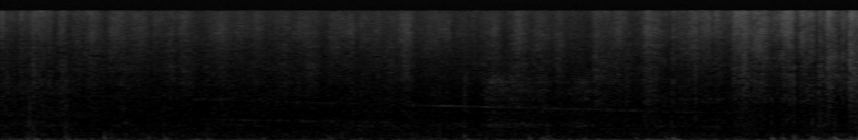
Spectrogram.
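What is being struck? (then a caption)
Woven fabric coaster. Fingertips rub and scratch across the woven surface of a small, thin, solid square rug-style coaster with a red patterned fabric face, held in both hands. It makes a quiet, continuous scratchy texture with faint bright hiss and low rumble, growing slightly louder and brighter toward the end.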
